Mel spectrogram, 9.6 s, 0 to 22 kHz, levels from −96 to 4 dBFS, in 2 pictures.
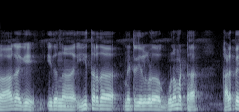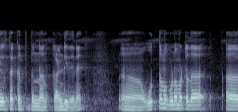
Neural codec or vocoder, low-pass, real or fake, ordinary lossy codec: none; 7.2 kHz; real; none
